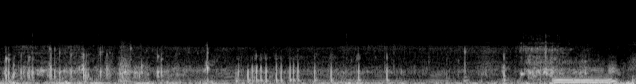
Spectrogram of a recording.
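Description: Muffled underwater water sounds: a low rumble with many small clicks and crackles of bubbles and moving water, picked up by a camera held beneath the surface of a spring. A brief low hum comes in near the end.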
